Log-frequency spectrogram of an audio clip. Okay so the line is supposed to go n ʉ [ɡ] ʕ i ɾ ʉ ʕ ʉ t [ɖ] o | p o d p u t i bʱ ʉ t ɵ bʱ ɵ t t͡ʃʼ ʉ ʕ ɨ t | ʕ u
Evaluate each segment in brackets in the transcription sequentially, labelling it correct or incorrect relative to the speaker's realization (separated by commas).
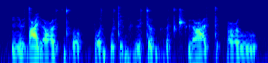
incorrect, incorrect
